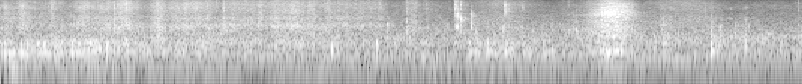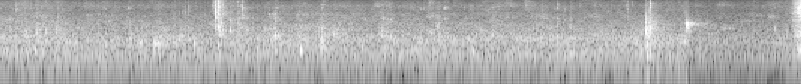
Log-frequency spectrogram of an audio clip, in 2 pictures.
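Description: A person chewing a large mouthful of hot dog fast, with wet clicking mouth noises and a sharp breath about four seconds in. A faint steady hum sits underneath.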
